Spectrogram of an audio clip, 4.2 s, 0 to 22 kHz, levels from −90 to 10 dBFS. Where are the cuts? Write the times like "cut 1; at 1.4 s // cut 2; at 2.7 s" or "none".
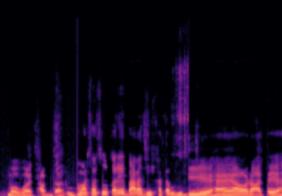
cut 1; at 1.1 s // cut 2; at 2.7 s

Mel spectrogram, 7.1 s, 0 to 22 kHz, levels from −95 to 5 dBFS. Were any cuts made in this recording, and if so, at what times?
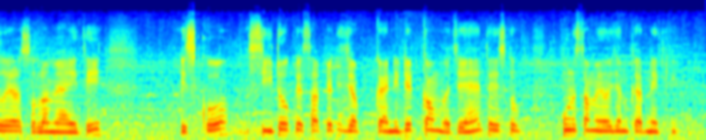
none

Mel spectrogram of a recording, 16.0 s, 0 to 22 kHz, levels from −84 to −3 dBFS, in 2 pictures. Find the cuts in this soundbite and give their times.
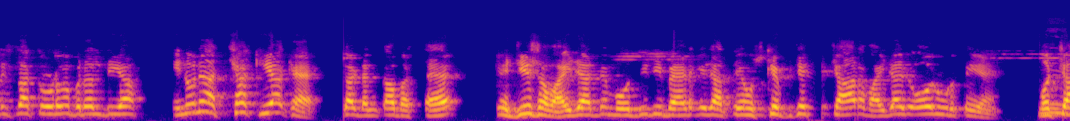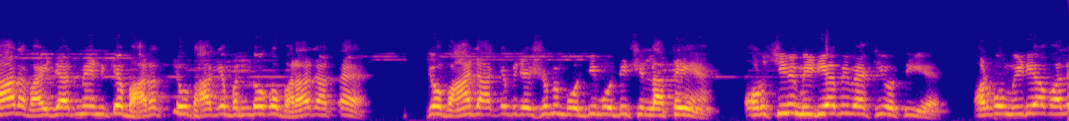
cut 1; at 2.5 s

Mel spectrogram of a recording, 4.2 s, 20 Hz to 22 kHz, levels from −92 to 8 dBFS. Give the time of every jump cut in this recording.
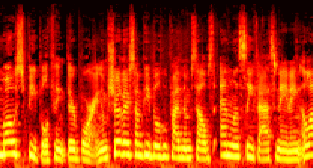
none

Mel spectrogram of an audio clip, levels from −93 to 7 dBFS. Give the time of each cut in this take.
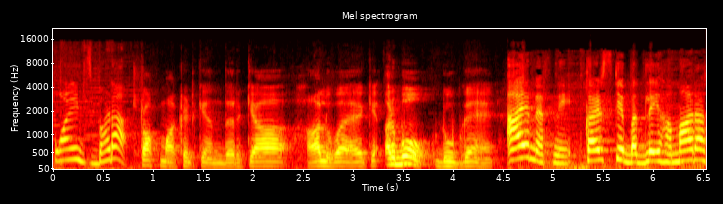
cut 1; at 1.0 s // cut 2; at 4.6 s

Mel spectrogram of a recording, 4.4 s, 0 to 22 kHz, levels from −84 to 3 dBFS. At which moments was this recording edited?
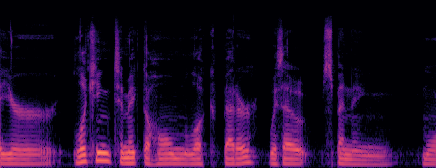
cut 1; at 2.6 s // cut 2; at 3.2 s

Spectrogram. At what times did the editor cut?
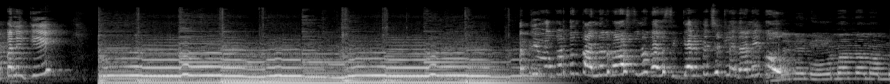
cut 1; at 5.3 s

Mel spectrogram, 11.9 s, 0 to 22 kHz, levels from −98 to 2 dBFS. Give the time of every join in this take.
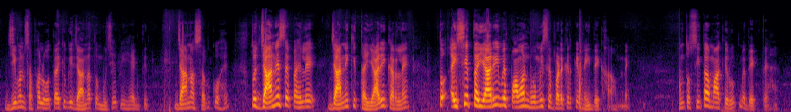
cut 1; at 10.2 s

